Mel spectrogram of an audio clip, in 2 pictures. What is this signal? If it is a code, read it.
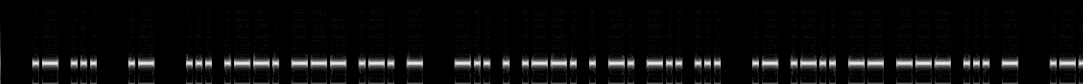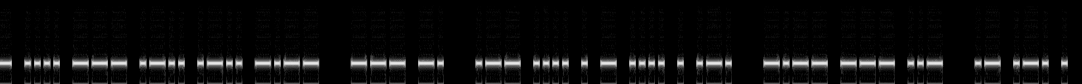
Morse code, heard as a keyed tone, about 25 wpm, 1000 Hz. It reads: AS A SPORT DEPENDS ALMOST WHOLLY ON WHETHER YOU ARE
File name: qotdfiles / 25wpm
